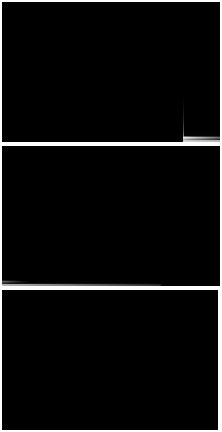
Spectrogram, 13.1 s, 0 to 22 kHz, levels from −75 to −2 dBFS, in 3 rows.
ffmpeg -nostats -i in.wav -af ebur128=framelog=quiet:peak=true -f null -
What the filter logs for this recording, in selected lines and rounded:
Integrated loudness:
  I:         -21.8 LUFS
  Threshold: -35.7 LUFS
Loudness range:
  LRA:        17.8 LU
  Threshold: -47.6 LUFS
  LRA low:   -42.0 LUFS
  LRA high:  -24.2 LUFS
True peak:
  Peak:       -4.2 dBFS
